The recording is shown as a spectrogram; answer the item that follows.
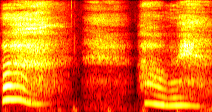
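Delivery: out of breath, panting. Mid-workout, just before the wall stretches: out of breath. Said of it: "Let me catch my breath".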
